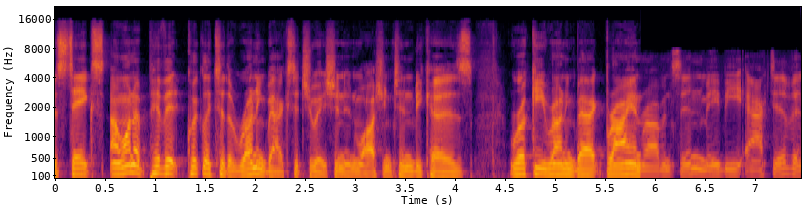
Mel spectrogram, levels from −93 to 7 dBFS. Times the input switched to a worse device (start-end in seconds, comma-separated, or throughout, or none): 5.86-7.47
